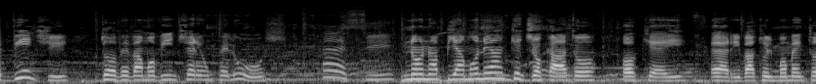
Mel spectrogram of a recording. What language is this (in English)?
Italian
